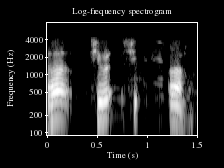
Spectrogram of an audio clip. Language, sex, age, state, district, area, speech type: Manipuri, male, 30-45, Manipur, Ukhrul, rural, conversation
